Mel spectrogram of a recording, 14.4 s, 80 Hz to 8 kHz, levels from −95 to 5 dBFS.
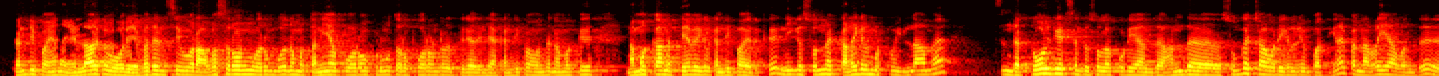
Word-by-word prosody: கண்டிப்பா. 145 +2 0
ஏன்னா, 135 -1 0
எல்லாருக்கும் 150 +2 +5
ஒரு 125 - +2
எமர்ஜென்சி 155 +3 +1
ஒரு 130 -3 +4
அவசரோன்னு 160 +3 +2
வரும்போது, 145 +1 0
நம்ம 140 -2 0
தனியா 140 +4 +2
போறோம். 140 0 0
குடும்பத்தோட 140 -1 -3
போறோம்ன்றது 135 0 -3
தெரியாது 120 -2 -1
இல்லயா? 115 -1 -3
கண்டிப்பா 125 +4 -5
வந்து 130 +2 -4
நமக்கு, 130 +4 -4 0.5
நமக்கான 155 +1 +3
தேவைகள் 145 -2 0
கண்டிப்பா 125 +1 -1
இருக்கு. 190 - -7
நீங்க 155 +1 -1
சொன்ன 165 +1 +1
கடைகள் 165 +2 +2
மட்டும் 150 -3 -6
இல்லாம, 150 +4 -1 0.8
இந்த 135 - +3
டோல்கேட்ஸ் 185 +1 +5
என்று 145 - -2
சொல்லக்கூடிய 140 -1 -1
அந்த 125 0 -2
அந்த 145 +4 +1 0.4
சுங்கச்சாவடிகள்லயும் 145 -7 -1
பாத்தீங்கன்னா, 125 - -5
இப்ப 165 - -2
நெறைய 155 +3 0
வந்து 120 +8 -6
145 Hz, 160 wpm, -21 LUFS, 135-160 Hz, 0.8 s, எல்லாருக்கும்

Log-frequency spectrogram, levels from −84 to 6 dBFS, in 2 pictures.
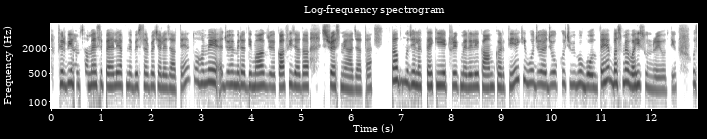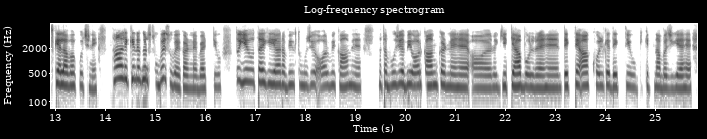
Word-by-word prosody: फिर 275 -1 +1
भी 290 +3 +4
हम 260 -2 -3
समय 260 0 0
से 275 - -6
पहले 240 +1 +1
अपने 250 -1 -6
बिस्तर 240 +1 -3
पे 245 - -2
चले 225 -2 -1
जाते 220 +1 -4
हैं, 310 +6 -7
तो 325 - -11
हमें 290 +1 +2
अ, - - -6
जो 250 +2 -3
है 265 - -1
मेरा 255 0 -1
दिमाग 245 +1 0
जो 235 0 -4
है 230 - -3
काफ़ी 235 +3 +2
ज़्यादा 240 -1 -1 0.3
स्ट्रेस 245 -2 +5
में 225 -1 -2
आ 205 -1 -1
जाता 200 0 -6
है। 220 - -6 0.4
तब 335 0 +5
मुझे 275 -2 -1
लगता 250 0 -2
है 245 - +3
कि 255 +1 -4
ये 255 0 +5
ट्रिक 250 -2 0
मेरे 230 -1 0
लिए 240 +1 0
काम 225 0 +1
करती 235 +1 -2
है 320 +5 0
कि 345 -2 -4
वो 290 +1 -7
जो 270 0 -4
है, 260 -1 0
जो 260 +3 -5
कुछ 280 -2 -4
भी 260 - -9
वो 275 +1 -5
बोलते 230 +2 -1
हैं 325 +2 +1
बस 285 -1 +1
मैं 305 - +1
वही 245 +1 +3
सुन 235 -4 -7
रही 200 -1 0
होती 195 +2 -10
हूँ, 220 - -12 0.3
उसके 280 +1 +6
अलावा 250 -2 +6
कुछ 245 -3 0
नहीं। 200 -1 -3 0.3
हाँ, 365 +2 +7
लेकिन 360 -1 +4
अगर 350 +1 +1
सुबह-सुबह 270 -5 0
करने 210 -2 -2
बैठती 215 +2 -4
हूँ, 230 0 -13 0.3
तो 340 - +4
ये 310 0 +9
होता 310 0 -1
है 300 0 +6
कि 275 0 0
यार 265 0 +2
अभी 260 +1 -4
तो 260 - -12
मुझे 250 +1 -6
और 245 -1 -6
भी 260 +1 -7
काम 235 +2 -2
है, 235 -2 -4 0.4
मतलब 260 -2 -5
मुझे 265 +1 0
अभी 270 0 +2
और 255 +1 -2
काम 250 0 +2
करने 240 -3 0
हैं 225 0 +4
और 220 0 -5 0.2
ये 240 - +3
क्या 240 -2 +6
बोल 225 -1 -3
रहे 220 0 +4
हैं 220 0 +2
देखते 245 +3 +3
हैं, 250 - +7
आँख 250 +1 +4
खोल 245 -3 -4
के 255 -1 +1
देखती 230 +2 -3
हूँ 225 -2 -10
कि 225 - -18
कितना 230 0 -4
बज 210 -1 -1
गया 215 -1 +3
है। 210 - +1
245 Hz, 245 wpm, -23 LUFS, 230-265 Hz, 0.4 s, ये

